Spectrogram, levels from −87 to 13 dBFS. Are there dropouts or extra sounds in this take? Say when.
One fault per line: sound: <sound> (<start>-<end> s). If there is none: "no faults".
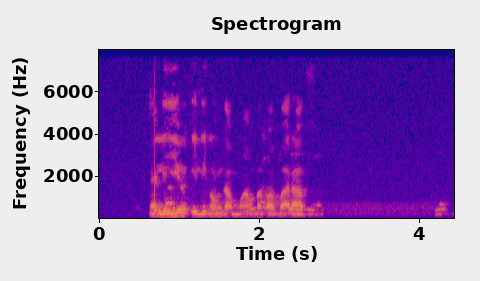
no faults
